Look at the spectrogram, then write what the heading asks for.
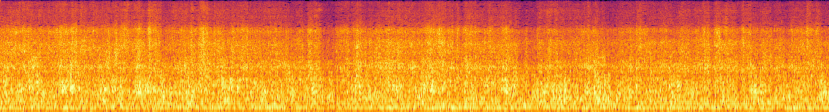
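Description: Express passenger train running at steady speed, heard from on board: an even, unbroken rumble and rush of noise with no distinct wheel clicks.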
